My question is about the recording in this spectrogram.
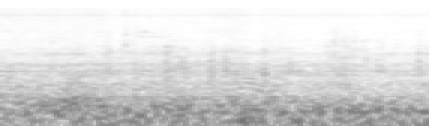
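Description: Steady low rumble of a car in motion, engine and road noise heard from inside the cabin.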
